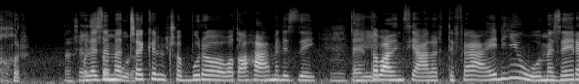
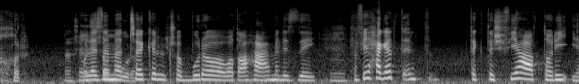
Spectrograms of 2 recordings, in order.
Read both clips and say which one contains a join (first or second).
first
